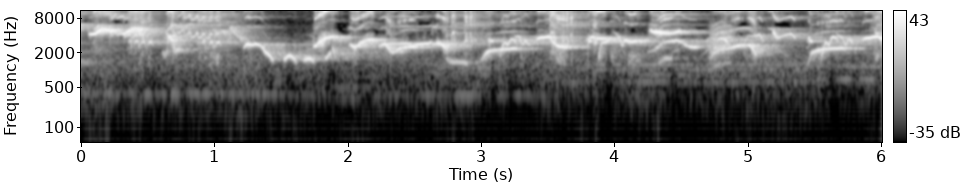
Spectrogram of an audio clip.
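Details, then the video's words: Oriental magpie-robin delivering a provoking fight song aimed at rousing other magpie-robins: bright whistled phrases with quick upward and downward slurs, some high sharp notes and repeated looping figures, sung almost without a break. "SUARA BURUNG kacer gacor TARUNG konslet paling AMPUH buat PANCINGAN KACER EMOSI"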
